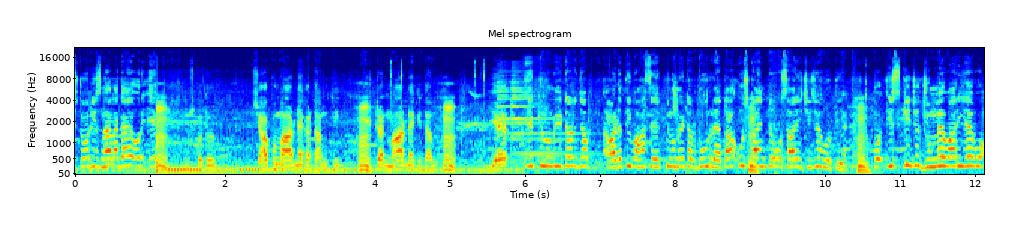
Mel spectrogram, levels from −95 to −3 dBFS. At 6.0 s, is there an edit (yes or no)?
yes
